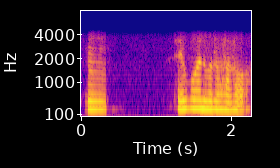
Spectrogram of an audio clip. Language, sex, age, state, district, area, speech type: Assamese, female, 18-30, Assam, Sivasagar, rural, conversation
